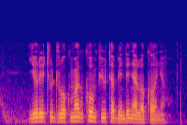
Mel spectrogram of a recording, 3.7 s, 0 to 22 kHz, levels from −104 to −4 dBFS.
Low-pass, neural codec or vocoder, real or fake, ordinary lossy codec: 5.4 kHz; none; real; none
